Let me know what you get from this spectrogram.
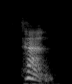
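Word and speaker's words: ten (天): So The first kanji in this word is this one right here, and it means heaven, and it is pronounced in this case, ten.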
